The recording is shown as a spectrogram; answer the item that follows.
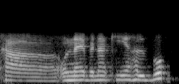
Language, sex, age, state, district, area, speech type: Sindhi, female, 30-45, Maharashtra, Thane, urban, conversation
